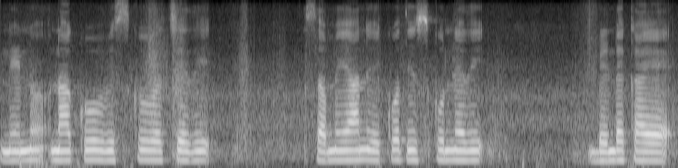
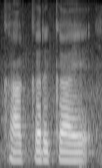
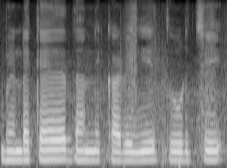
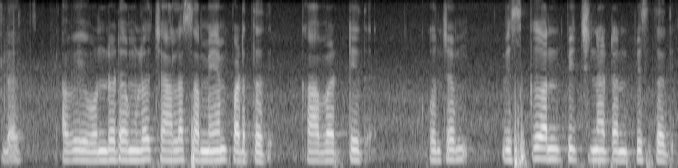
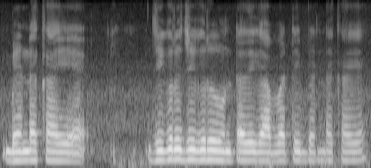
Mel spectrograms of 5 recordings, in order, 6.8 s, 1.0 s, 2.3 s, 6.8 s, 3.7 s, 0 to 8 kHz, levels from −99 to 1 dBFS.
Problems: constant background noise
